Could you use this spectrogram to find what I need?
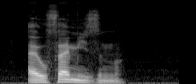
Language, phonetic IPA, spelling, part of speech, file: Polish, [ɛwˈfɛ̃mʲism̥], eufemizm, noun, Pl-eufemizm.ogg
